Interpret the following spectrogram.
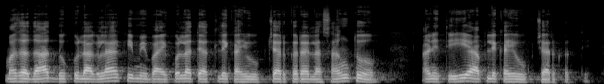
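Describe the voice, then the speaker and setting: A man giving an expressive, wry reading of a humorous essay, like a teacher reading a lesson text aloud. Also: medium pitch, moderate pace. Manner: wry, self-mocking storytelling.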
